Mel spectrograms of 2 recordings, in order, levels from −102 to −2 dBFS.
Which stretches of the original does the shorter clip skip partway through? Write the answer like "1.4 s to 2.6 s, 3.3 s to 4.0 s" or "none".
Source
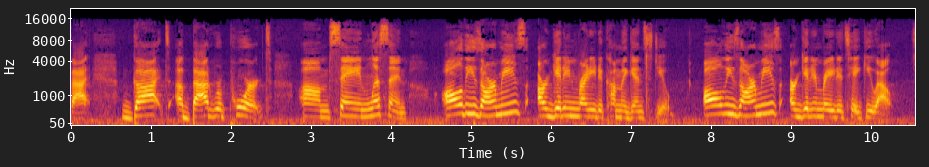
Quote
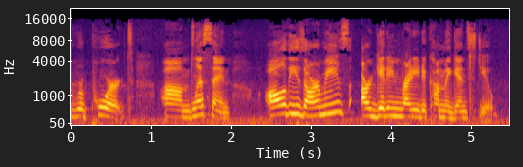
3.2 s to 3.7 s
